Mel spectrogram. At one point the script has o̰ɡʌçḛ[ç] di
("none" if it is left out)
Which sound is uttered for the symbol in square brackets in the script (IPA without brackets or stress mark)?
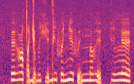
none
